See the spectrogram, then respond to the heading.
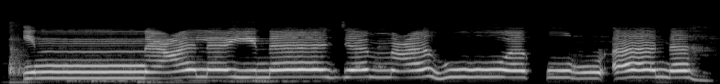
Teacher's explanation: Wajibul gunah akmalun paling sempurna dua sampai tiga harakat ditekan dan ditahan di suaranya dimasukkan ke rongga hidung.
